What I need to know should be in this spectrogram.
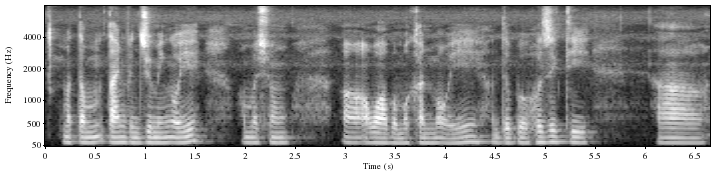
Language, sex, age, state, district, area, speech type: Manipuri, male, 30-45, Manipur, Chandel, rural, spontaneous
